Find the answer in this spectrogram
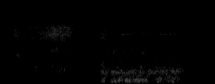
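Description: Near silence, with two brief faint breathy hisses, the second with a faint low murmur under it.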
